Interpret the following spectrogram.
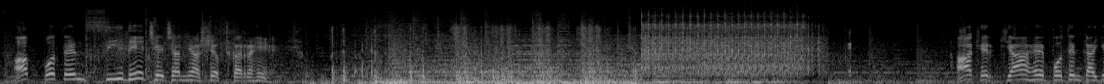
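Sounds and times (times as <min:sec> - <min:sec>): background music: 0:00.0 - 0:11.0
automatic gunfire rattle: 0:06.4 - 0:08.3.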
